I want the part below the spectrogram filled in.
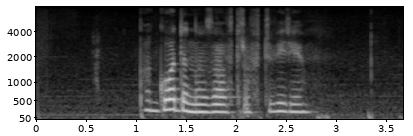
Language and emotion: Russian, neutral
